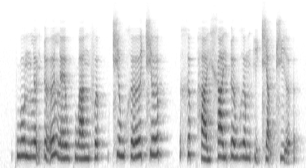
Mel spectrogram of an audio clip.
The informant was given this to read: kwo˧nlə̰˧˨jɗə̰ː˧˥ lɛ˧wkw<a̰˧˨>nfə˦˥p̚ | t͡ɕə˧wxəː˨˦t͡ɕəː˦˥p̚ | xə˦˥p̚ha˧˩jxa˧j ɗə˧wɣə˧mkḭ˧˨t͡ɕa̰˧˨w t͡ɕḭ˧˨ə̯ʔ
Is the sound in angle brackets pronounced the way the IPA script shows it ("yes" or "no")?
no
